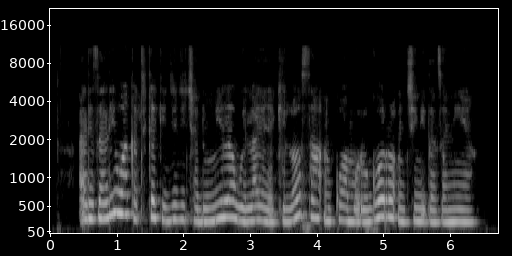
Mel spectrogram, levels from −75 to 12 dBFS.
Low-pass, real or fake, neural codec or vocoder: 10.8 kHz; fake; autoencoder, 48 kHz, 128 numbers a frame, DAC-VAE, trained on Japanese speech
